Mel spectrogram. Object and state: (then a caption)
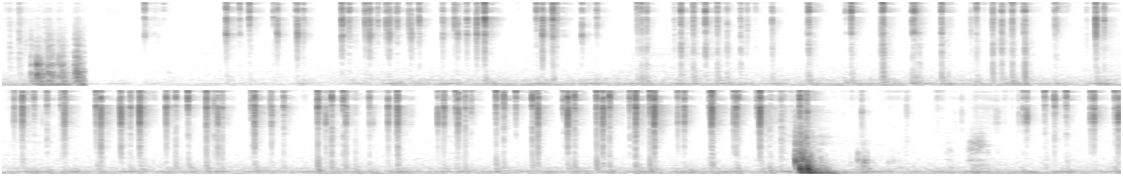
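Small plastic cosmetic jar. Long dark nails tap and scratch the closed lid and sides of a small light-blue plastic e.l.f. cream jar held between the fingers. Dozens of quick, crisp, bright clicks and scrapes come in uneven bursts over a faint low hum, with a louder, heavier knock near the end.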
